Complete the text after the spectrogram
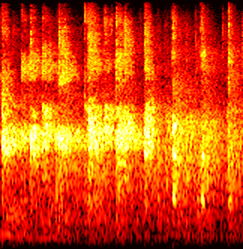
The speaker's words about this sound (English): And the only people clapping are the ones who receive false prophecies.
